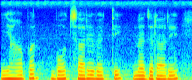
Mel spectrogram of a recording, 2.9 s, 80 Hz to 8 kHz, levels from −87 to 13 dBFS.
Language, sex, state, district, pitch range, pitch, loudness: Hindi, male, Uttar Pradesh, Shamli, 130-140 Hz, 140 Hz, -14 LUFS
